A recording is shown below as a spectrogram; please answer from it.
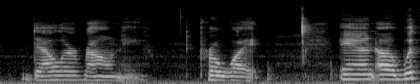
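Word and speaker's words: Daler-Rowney: I have a hard time pronouncing that. It's Dalerrowney, Rowney, Pro White.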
